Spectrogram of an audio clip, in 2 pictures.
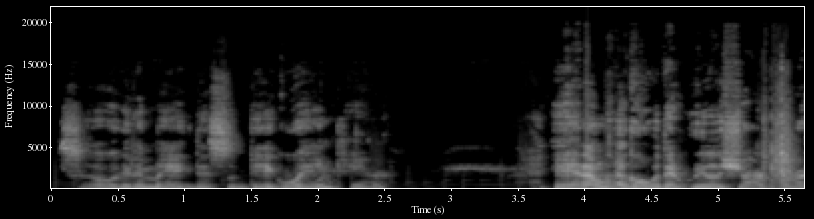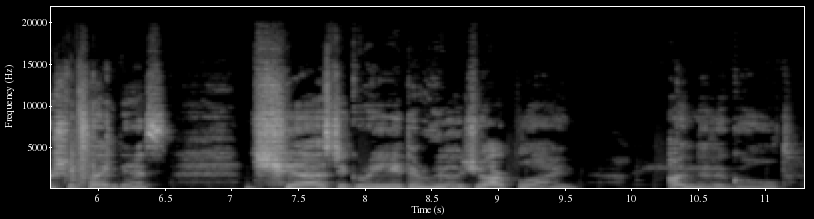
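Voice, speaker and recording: Slow and mid-range with a darkish tone, this woman sounds congested and nasal, her voice strained by a cold. As a beauty vlogger she rambles with fillers while doing her makeup on camera, and soft music plays in the background.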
